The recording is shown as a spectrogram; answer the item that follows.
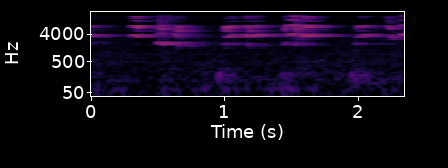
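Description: Dry-erase marker squeaking across a whiteboard in a run of short, high strokes as a word is written.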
